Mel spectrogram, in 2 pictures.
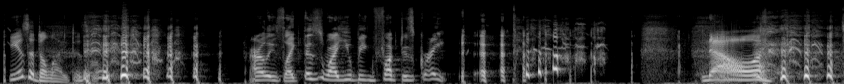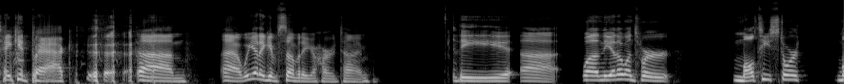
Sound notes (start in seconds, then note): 0.4 laughs; 4.5 laugh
